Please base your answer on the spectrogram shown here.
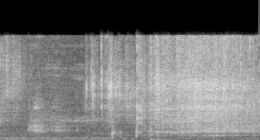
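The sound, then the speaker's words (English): A robot named Kiri pours dry macaroni during a teaching experiment, making a steady, dense rattling hiss with a few sharper clicks and clatters, growing fuller and louder toward the end. No one speaks. “teaches a robot named Kiri to pour macaroni.”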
